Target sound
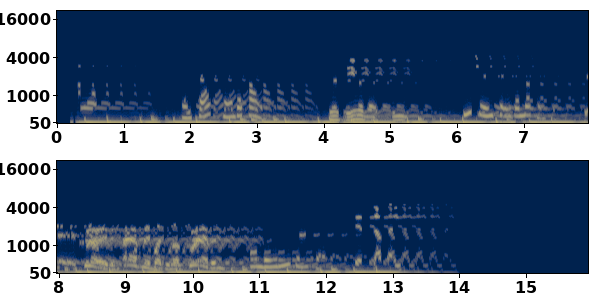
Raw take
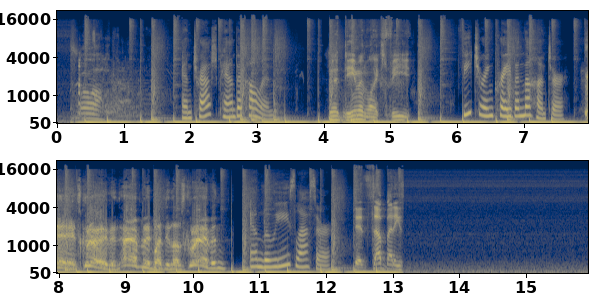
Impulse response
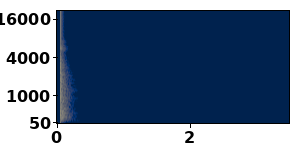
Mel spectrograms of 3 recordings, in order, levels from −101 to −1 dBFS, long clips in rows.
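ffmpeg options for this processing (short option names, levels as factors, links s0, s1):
-filter_complex "[0:a]asplit=3[s0][s1][s2];[s0]afade=t=out:st=6.66:d=0.02[s3];[s1]volume=18.8,asoftclip=hard,volume=0.0531,afade=t=in:st=6.66:d=0.02,afade=t=out:st=8.29:d=0.02[s4];[s2]afade=t=in:st=8.29:d=0.02[s5];[s3][s4][s5]amix=inputs=3:normalize=0,asettb=1/sr,asplit=3[s6][s7][s8];[s6]atrim=end=11.234[s9];[s7]atrim=start=11.23:end=11.85,asetpts=PTS-STARTPTS,afade=t=in:d=0.004:c=qsin,afade=t=out:st=0.616:d=0.004:c=qsin,equalizer=f=760:w=2.7:g=-11.5[s10];[s8]atrim=start=11.846[s11];[s9][s10]acrossfade=d=0.004:c1=hsin:c2=qsin[s12];[s12][s11]acrossfade=d=0.004:c1=qsin:c2=hsin,afftfilt=real='re*gte(hypot(re,im),0.158)':imag='im*gte(hypot(re,im),0.158)':win_size=1024:overlap=0.75,aecho=1:1:209|418|627|836:0.0944|0.0481|0.0246|0.0125,volume=0.398"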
